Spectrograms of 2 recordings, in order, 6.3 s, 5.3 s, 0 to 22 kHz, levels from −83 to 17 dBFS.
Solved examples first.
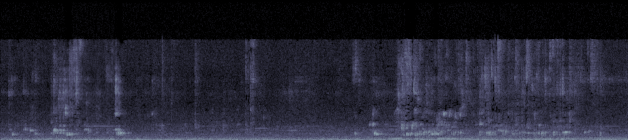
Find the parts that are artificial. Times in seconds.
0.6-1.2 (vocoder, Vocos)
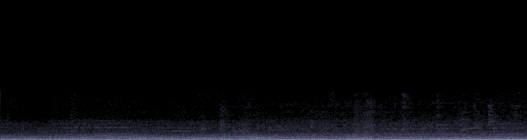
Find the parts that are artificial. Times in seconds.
2.0-2.7 (codec, HILCodec); 3.1-3.8

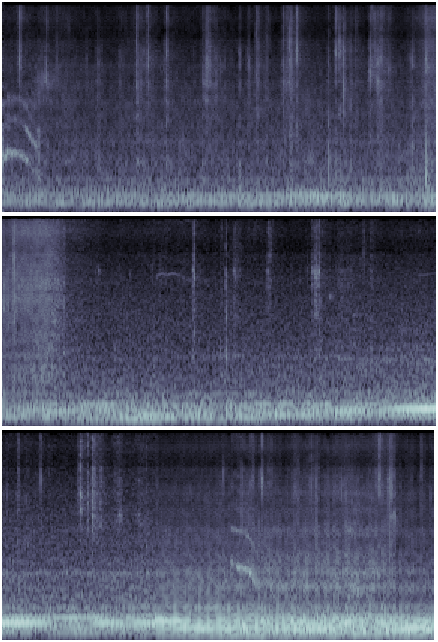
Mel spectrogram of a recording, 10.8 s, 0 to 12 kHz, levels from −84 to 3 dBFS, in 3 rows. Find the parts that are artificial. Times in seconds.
0.0-4.0 (vocoder, Vocos); 8.5-10.8

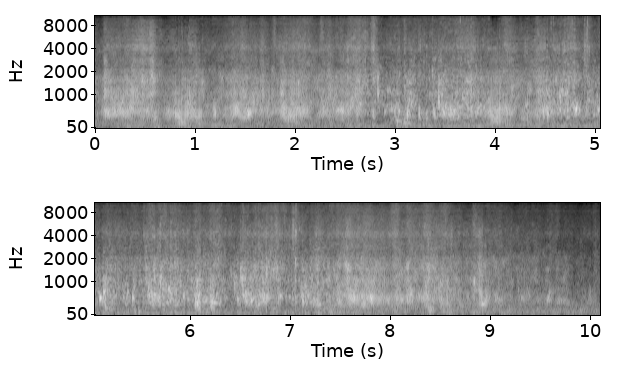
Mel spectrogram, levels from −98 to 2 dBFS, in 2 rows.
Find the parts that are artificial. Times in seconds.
0.0-2.7 (vocoder, WaveNeXt); 3.9-4.5; 7.4-10.1

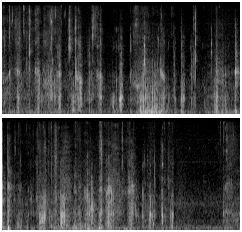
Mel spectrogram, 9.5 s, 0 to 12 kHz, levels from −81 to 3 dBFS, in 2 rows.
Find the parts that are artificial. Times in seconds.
none

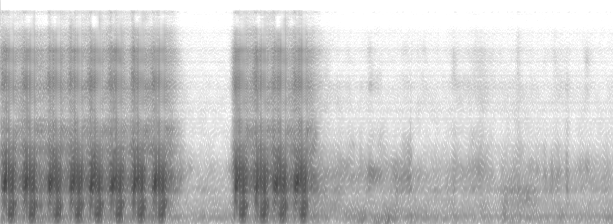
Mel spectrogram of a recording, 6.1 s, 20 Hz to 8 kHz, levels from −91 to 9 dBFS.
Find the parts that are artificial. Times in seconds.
0.0-6.1 (vocoder, Vocos)

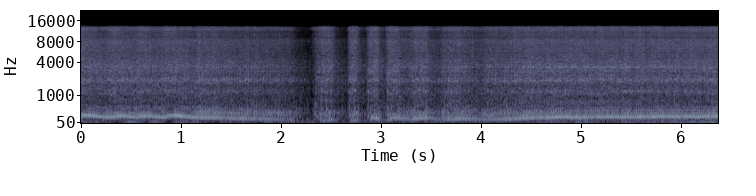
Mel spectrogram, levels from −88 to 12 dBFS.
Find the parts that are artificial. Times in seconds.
3.3-6.4 (vocoder, BigVGAN v2)

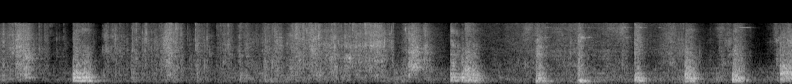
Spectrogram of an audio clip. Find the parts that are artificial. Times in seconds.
0.0-0.5 (codec, DAC)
